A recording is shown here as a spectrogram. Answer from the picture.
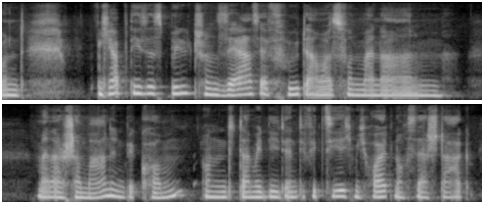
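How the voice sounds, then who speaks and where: A woman talks at a fairly slow pace in a plain, everyday voice. The recording is very clean, with a silent background. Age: 30s. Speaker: holistic coach. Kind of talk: casual interview.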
